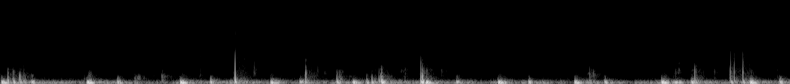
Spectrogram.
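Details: Adult male's heart recorded at auscultation sites with a phone microphone: dull low thumps, muffled and uneven in loudness, with rubbing noise; normal heart sounds.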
